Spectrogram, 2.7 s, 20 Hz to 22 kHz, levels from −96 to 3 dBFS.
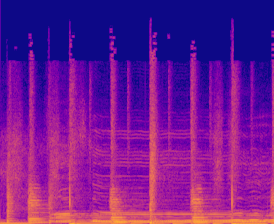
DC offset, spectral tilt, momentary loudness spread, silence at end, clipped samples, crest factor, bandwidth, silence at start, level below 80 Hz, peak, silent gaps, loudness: under 0.1%; -5 dB/octave; 3 LU; 0 s; under 0.1%; 14 dB; 19.5 kHz; 0 s; -28 dBFS; -8 dBFS; none; -22 LUFS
